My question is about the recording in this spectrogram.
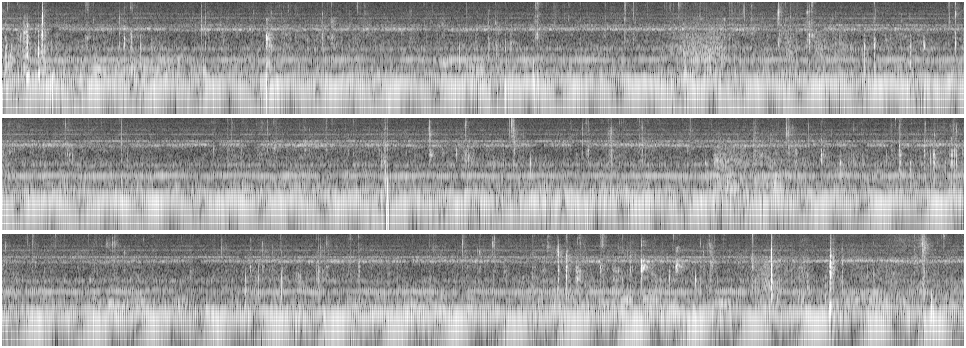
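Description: Domestic cat eating chunks of food from a plate: faint wet chewing and smacking clicks over a steady low hum, with a run of louder clicks near the end.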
